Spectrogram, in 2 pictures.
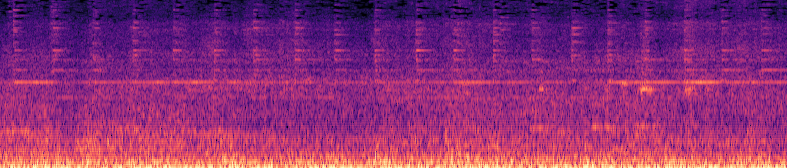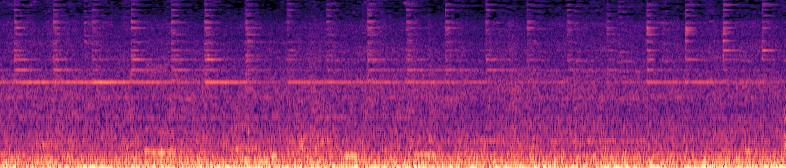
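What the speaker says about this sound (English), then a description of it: "Nice train." A train rolls past close by, a loud continuous rumble and rattle of wheels on track with no break for the whole stretch.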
